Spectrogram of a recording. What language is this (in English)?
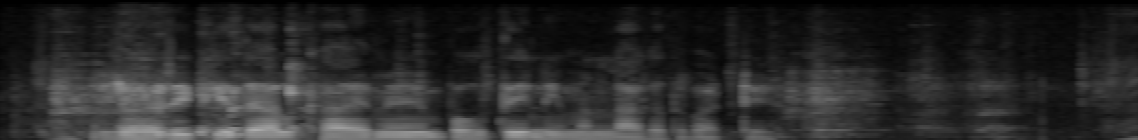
Bhojpuri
